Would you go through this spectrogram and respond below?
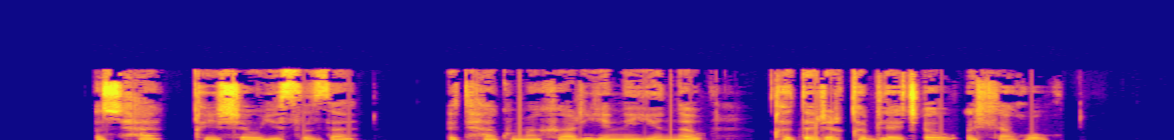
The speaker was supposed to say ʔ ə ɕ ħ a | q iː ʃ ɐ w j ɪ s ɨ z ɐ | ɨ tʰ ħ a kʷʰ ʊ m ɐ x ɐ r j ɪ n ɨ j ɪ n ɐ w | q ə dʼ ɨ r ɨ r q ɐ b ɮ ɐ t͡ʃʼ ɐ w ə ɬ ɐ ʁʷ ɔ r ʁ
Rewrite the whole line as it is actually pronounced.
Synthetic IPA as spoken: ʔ ə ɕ ħ a | q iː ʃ ɐ w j ɪ s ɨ z ɐ | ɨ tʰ ħ a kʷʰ ʊ m ɐ x ɐ r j ɪ n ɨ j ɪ n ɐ w | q ə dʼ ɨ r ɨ r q ə b ɮ ɐ t͡ʃʼ ɐ w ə ɬ ɐ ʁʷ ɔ ʁ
